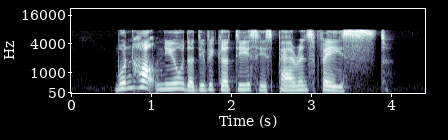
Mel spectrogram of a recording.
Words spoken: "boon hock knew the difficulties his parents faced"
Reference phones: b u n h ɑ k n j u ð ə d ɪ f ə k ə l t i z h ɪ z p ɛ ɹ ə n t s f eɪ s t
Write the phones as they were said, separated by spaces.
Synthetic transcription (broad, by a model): b u n h ɑ k n j u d ə d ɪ f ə k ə l t i s h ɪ s p ɛ ɹ ə n t s f eɪ s t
